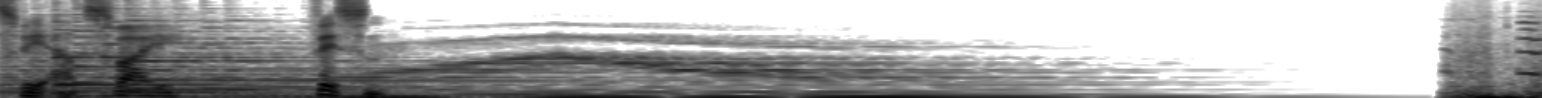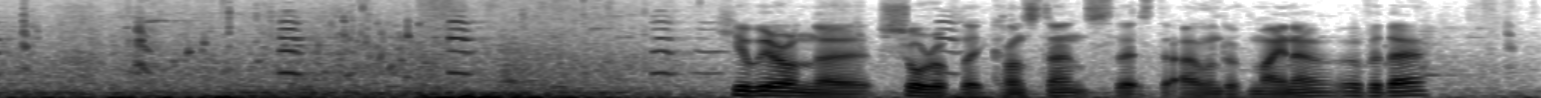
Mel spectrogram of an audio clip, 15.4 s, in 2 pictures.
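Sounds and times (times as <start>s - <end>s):
speech: 0.1s - 2.0s, 11.4s - 15.0s
low electronic tone: 0.9s - 6.7s
wind on Lake Constance shore: 7.2s - 15.3s
birds honking and chirping: 7.5s - 12.8s.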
